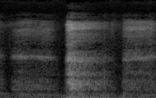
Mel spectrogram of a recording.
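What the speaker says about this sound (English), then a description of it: "I've had to stand here in the bathroom for a minute because I'm so out of breath" Heavy, laboured breathing from someone out of breath in a bathroom after a shower while ill with COVID, a few long close breaths with a sharper, louder intake in the middle.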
